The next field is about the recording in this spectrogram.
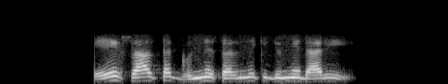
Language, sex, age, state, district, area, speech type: Hindi, male, 60+, Uttar Pradesh, Lucknow, rural, conversation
